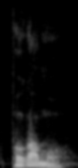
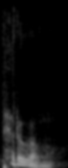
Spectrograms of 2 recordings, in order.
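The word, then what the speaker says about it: Pergamum: 버가모, 영어로 발음하면 페르가모.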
